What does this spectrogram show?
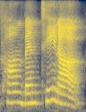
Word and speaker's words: Coventina: About goddess Coventina, pronounced Conventina.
